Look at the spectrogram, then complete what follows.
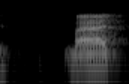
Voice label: "batin", ms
